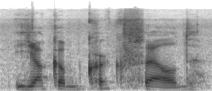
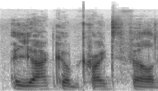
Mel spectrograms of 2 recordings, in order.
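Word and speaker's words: Jakob Creutzfeldt: when they get that jacob crook felled jacob kreutzfeld yeah yeah thank you for pronouncing that better well when i was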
